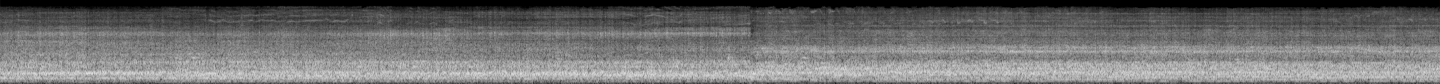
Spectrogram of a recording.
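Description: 1:16 scale RC tank models driving, a steady mechanical whirring from their small electric drives. The sound changes abruptly about seven and a half seconds in.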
